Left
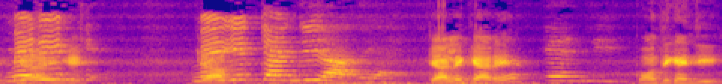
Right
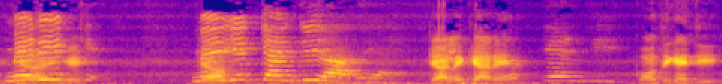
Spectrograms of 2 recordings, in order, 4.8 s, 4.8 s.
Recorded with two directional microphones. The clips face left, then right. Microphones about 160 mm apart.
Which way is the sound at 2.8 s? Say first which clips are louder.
Left 3 dB; 35° left (ahead or behind).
